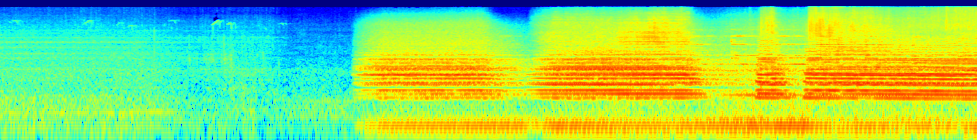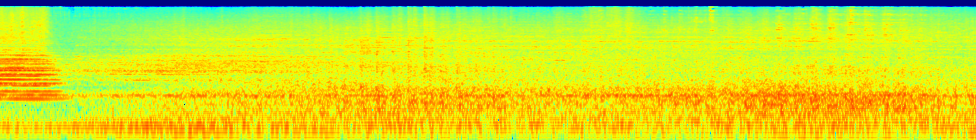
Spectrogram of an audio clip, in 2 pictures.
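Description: CSX freight locomotive's multi-tone horn sounding about five seconds in, in four blasts (long, long, short, long), the standard grade-crossing signal. As the horn stops, the locomotive and its freight cars roll past close by, wheels clacking steadily over the rail joints.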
